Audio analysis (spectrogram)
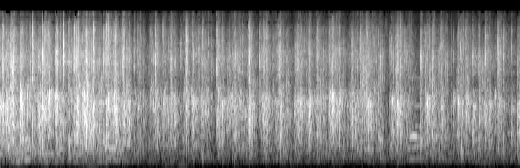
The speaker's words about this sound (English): Okay, thank you very much, guys. We're going to move on to the next group. So can we give a big round of applause, please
